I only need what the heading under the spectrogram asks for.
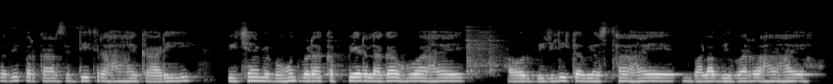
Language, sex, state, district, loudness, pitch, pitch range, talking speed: Hindi, male, Chhattisgarh, Balrampur, -17 LUFS, 155 Hz, 150-160 Hz, 185 wpm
